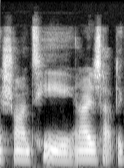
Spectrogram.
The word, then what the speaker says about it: Ashaunté: No one even knows how to pronounce my name. I don't even say it enough, you know? So like it's Ashaunté, not Ashaunté for everyone.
